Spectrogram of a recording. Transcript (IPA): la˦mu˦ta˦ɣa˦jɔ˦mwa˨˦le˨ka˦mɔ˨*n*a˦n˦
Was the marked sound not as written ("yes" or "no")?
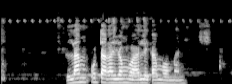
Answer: yes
